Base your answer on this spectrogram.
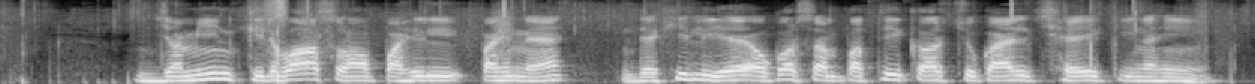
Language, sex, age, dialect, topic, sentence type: Maithili, male, 18-24, Bajjika, banking, statement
